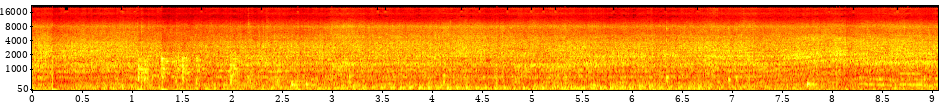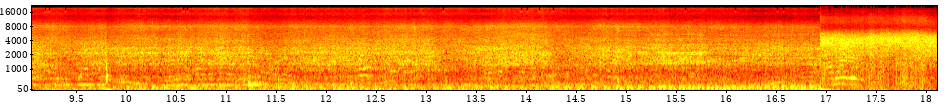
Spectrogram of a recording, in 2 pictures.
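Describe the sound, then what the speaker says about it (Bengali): Potatoes sautéed with spices and a little sugar in a pan give a loud, steady hiss and sizzle throughout, with a faint voice in the background. "এবার আমি পেঁচে আলুটাও দিয়ে কষাবো"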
